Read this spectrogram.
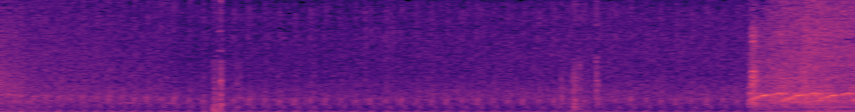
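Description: A car door clicks open and shuts.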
